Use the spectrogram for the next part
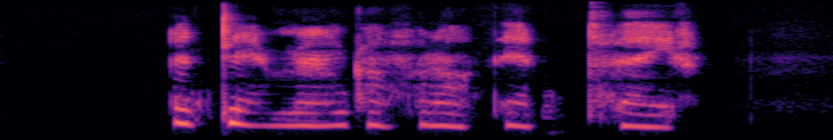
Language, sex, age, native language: Icelandic, male, 7, Icelandic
